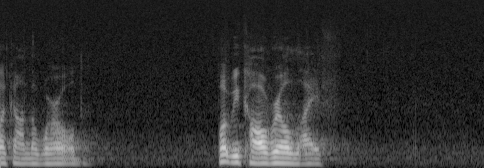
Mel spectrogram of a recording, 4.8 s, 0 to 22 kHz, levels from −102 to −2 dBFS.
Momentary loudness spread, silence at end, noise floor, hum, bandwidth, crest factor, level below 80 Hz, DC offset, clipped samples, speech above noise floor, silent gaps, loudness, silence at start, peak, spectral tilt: 14 LU; 1.6 s; -67 dBFS; none; over 20 kHz; 22 dB; -82 dBFS; under 0.1%; under 0.1%; 36 dB; none; -31 LUFS; 0 s; -12 dBFS; -8.5 dB/octave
